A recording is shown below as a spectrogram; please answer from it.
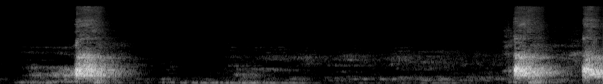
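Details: Threatening Rottweiler barking, German-type dog in Vietnam: one heavy bark, a long stretch of low, soft rumbling, then two sharp barks close together near the end.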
